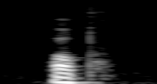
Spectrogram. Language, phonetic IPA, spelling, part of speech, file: Polish, [pɔp], pop, noun / adjective, LL-Q809 (pol)-pop.wav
